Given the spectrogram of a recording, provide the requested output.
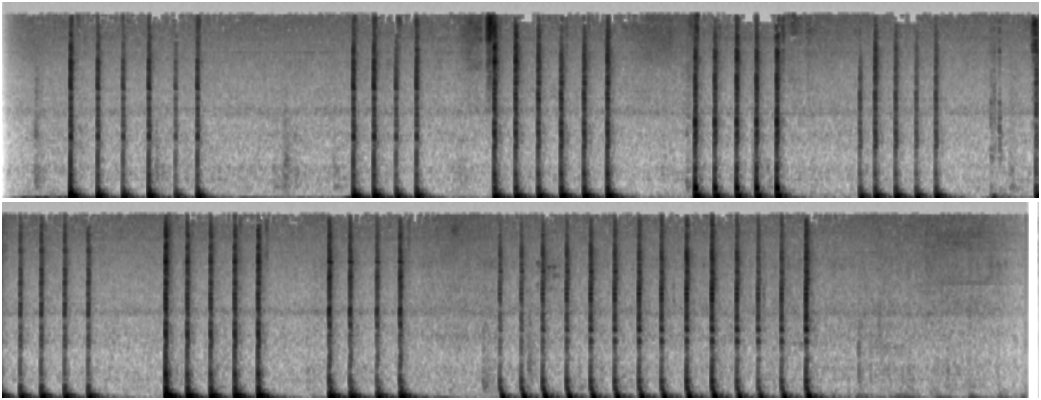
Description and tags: tapping on glass
Different sounds of me tapping on a glass table.
glass, knock, knocking, tap, tapping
